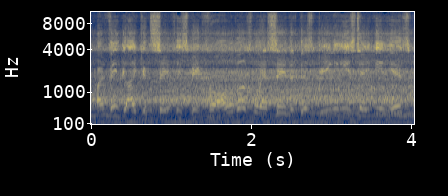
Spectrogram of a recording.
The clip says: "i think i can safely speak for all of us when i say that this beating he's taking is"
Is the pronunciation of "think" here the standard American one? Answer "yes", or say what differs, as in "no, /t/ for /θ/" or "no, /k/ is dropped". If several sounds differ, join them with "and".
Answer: yes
